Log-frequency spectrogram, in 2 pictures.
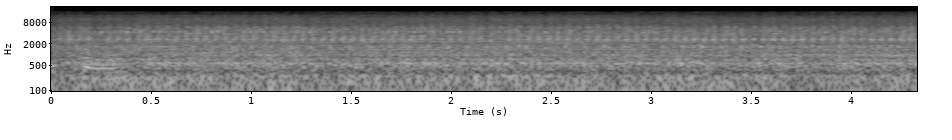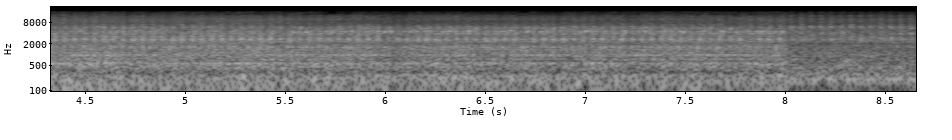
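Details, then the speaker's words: Toyota 4Runner V8 at idle: a thin, steady high whine rides over the engine hiss. It seems louder toward the bottom of the vehicle, but the source is still unknown. "I'm gonna start it up here in a minute and it's making this funny whining sound I'm gonna try to figure out what it's coming from"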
